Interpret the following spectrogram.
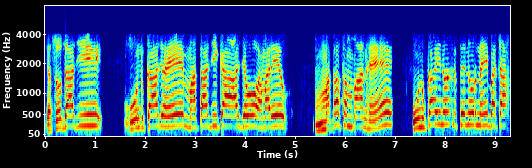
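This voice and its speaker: Over a muffled, lo-fi phone line, an Indian political activist is interviewed, his very high-pitched voice slow and indignant in a dry recording. He repeats himself and asks rhetorical questions.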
